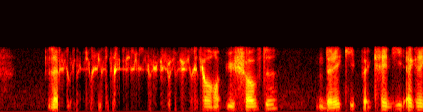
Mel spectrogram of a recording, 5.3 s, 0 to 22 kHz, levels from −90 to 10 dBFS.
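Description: A speech clip carried over AMR narrowband, with the band limited to roughly 150 Hz to 3.7 kHz and light buzziness fitting the 12.2 kbps mode. From 0.72 to 2.65 s a codec payload misread replaces the speech with garbled warble: octet-aligned AMR frames are being unpacked as bandwidth-efficient, so every field lands in the wrong bits.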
